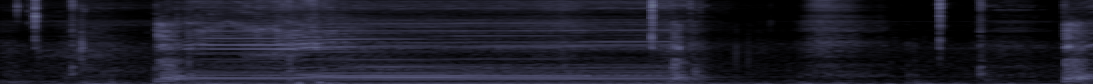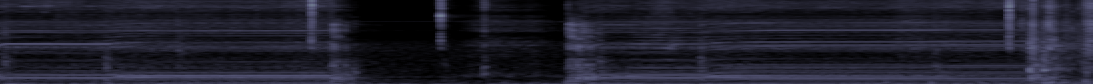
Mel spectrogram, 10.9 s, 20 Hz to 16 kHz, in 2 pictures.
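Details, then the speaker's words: Porsche 996 convertible top, roof control unit replaced with one from another car after nothing worked: three smooth, even electric motor runs of about two and a half seconds with steady hum; roof now operates normally. "I'm going to hit the switch before nothing worked at all I'm going to switch here hear that that's working"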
